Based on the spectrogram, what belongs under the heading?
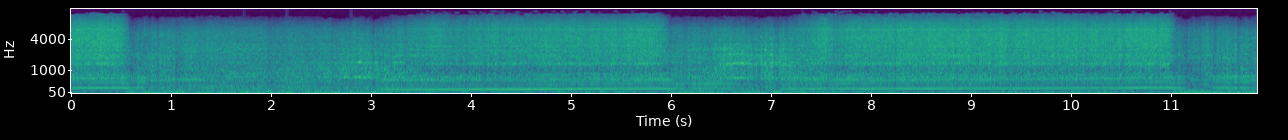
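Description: BMW engine heard from inside the cabin, pulling hard on track with its note slowly climbing in pitch. It eases off briefly about half a second in, again around six seconds and near the end, then pulls again. Steady road and tyre noise runs underneath.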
